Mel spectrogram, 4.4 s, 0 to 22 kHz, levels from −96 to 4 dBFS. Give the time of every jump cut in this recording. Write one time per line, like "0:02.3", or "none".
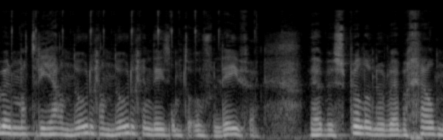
0:01.0
0:01.7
